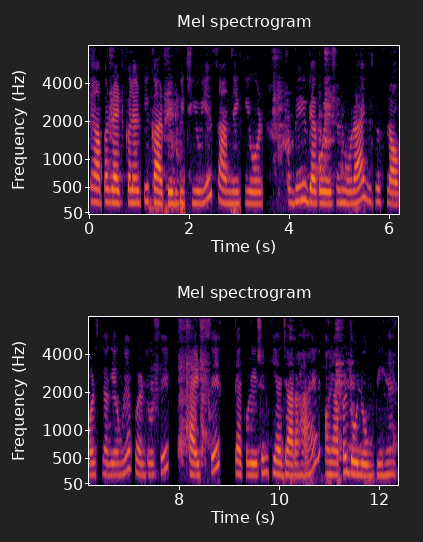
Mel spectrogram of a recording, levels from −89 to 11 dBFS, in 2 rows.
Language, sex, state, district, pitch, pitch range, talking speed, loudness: Hindi, female, Bihar, Sitamarhi, 220 Hz, 210-235 Hz, 185 wpm, -24 LUFS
